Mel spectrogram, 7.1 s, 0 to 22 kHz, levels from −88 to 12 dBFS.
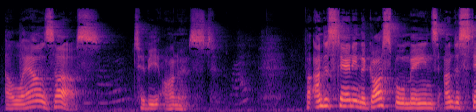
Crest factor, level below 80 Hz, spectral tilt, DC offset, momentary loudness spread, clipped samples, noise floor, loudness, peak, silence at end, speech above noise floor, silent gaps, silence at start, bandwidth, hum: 18 dB; -62 dBFS; -3 dB/octave; under 0.1%; 13 LU; under 0.1%; -53 dBFS; -22 LUFS; -4 dBFS; 0 s; 30 dB; none; 0.1 s; 16.5 kHz; none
